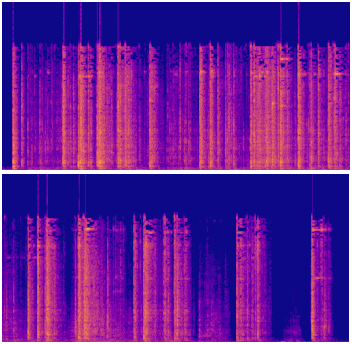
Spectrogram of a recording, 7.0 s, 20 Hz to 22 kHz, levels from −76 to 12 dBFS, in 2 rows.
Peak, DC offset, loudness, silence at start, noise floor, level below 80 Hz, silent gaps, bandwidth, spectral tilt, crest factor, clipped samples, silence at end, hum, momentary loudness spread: 0 dBFS; under 0.1%; -17 LUFS; 0.1 s; -43 dBFS; -42 dBFS; none; over 20 kHz; 0 dB/octave; 20 dB; under 0.1%; 0.2 s; none; 13 LU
